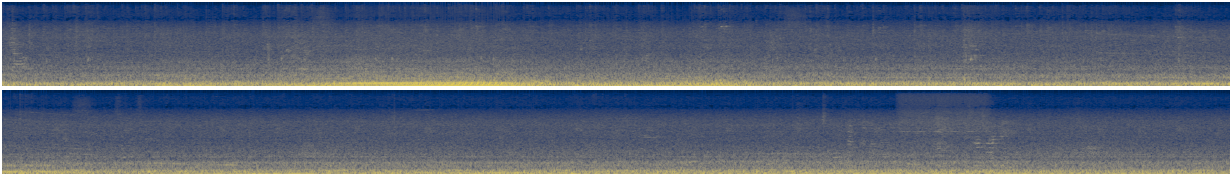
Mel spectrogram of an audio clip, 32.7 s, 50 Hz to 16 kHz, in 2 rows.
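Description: Cabin noise inside a moving 2019 New Flyer XD60 articulated diesel bus: a steady low drone from the engine and drivetrain mixed with road and tyre noise, swelling louder for a couple of seconds about five seconds in.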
